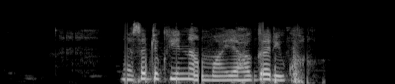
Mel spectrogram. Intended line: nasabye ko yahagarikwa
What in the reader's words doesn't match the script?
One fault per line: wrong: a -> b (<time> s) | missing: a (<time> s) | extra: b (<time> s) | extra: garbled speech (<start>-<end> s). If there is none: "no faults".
extra: inama (1.8 s)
